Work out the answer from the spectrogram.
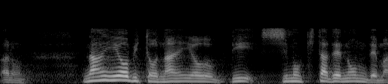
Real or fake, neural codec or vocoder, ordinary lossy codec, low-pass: fake; codec, 24 kHz, 0.9 kbps, DualCodec; none; 5.4 kHz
